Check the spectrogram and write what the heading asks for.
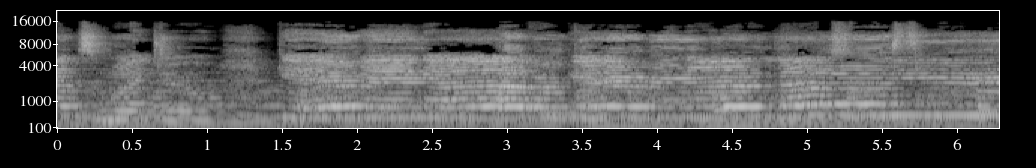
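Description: A young girl singing a slow Christian song in long held notes, phrase after phrase with short breaks between.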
